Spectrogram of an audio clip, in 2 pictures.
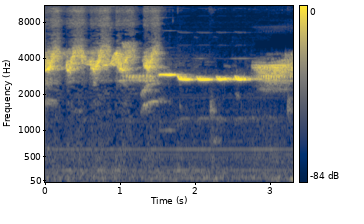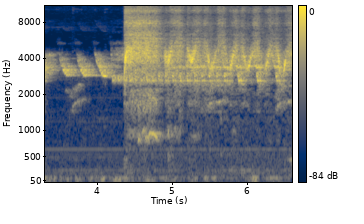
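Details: Canary song with varied tours: bubbling trilled phrases give way to a long steady whistle and softer warbling, then a sudden loud, rapid, buzzy rattle of closely repeated notes continues to the end.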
